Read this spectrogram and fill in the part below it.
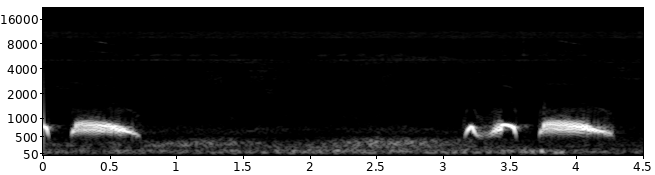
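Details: Spotted dove, a wild bird lured to a new trapping site, calls in loud mellow coos: a long drawn coo, a pause, then a quick double-noted coo followed by another long one, over low background rumble.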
